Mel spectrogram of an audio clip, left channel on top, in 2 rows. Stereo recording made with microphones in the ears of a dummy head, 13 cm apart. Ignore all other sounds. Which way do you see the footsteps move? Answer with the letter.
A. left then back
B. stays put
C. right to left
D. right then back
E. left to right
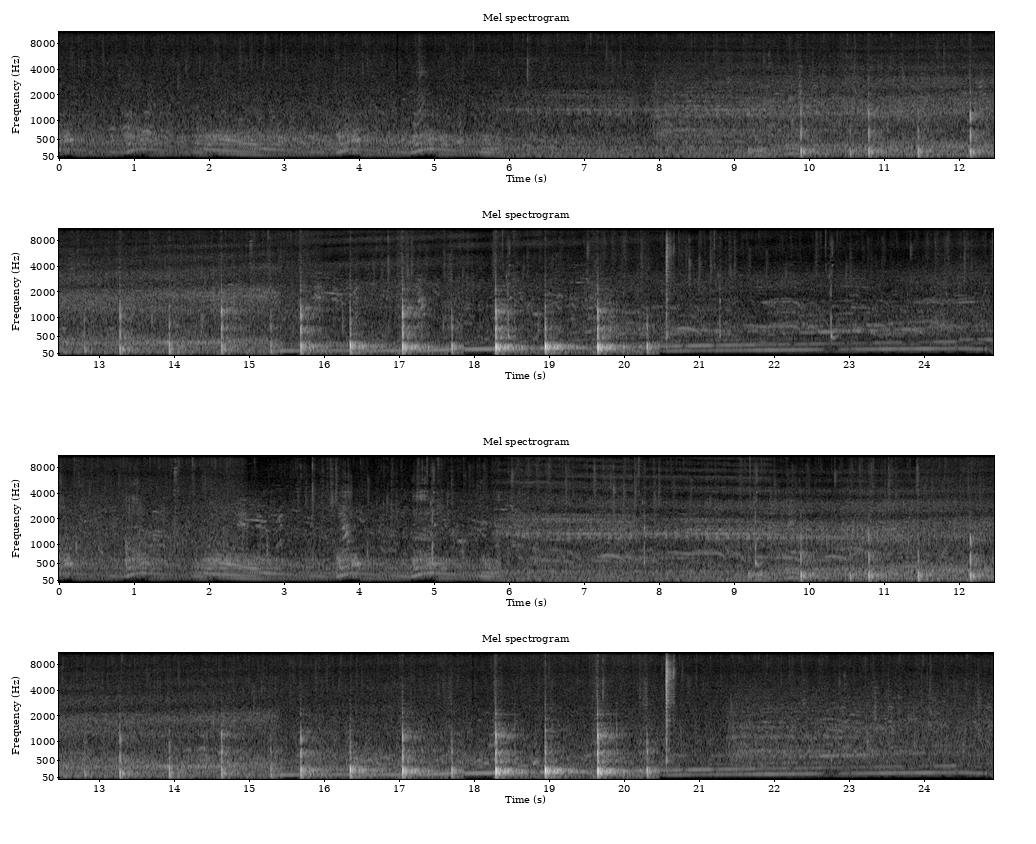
E.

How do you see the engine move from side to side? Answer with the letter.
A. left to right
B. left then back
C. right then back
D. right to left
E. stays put
D.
